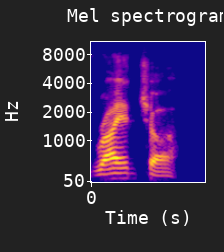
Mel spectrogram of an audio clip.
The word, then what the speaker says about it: Ryan Chaw: Thanks for joining the Cashflow Kings, and welcome to our new episode, College Town Investing in Hot Markets with Ryan Chaw.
